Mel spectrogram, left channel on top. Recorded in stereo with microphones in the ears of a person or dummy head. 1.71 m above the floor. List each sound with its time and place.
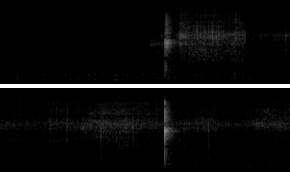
1.6 s a finger snap: 60° right (ahead or behind), 0.7 m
